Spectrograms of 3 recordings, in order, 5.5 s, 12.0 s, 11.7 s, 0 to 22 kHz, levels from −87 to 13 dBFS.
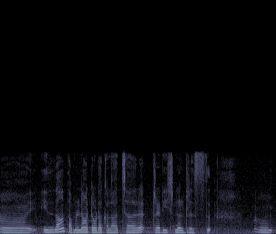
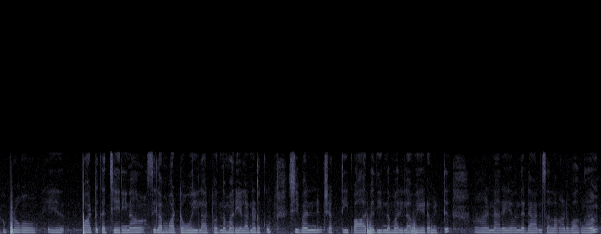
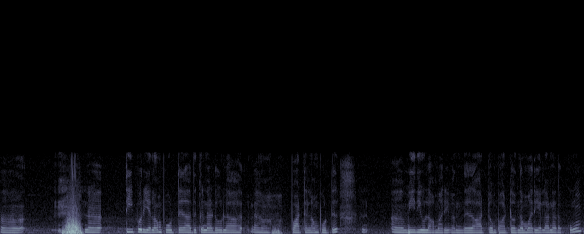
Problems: none marked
